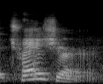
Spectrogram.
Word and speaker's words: treasure: Então eles vão enterrar the treasure. O S aqui ele vai ter um som de J.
